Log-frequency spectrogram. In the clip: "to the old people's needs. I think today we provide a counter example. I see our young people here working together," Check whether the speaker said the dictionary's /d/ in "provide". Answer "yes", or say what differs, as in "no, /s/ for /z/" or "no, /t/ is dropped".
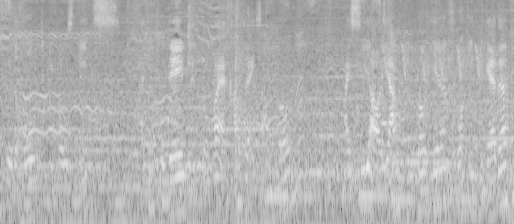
no, /d/ is dropped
